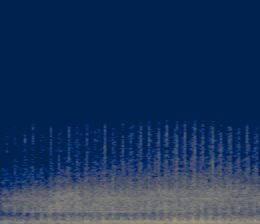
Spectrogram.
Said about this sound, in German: An diesem Tag ist ein Hubschrauber im Einsatz, der im dauernden Pendelflug dreieckige Holzgestelle aus dem Tal an den Berghang fliegt.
